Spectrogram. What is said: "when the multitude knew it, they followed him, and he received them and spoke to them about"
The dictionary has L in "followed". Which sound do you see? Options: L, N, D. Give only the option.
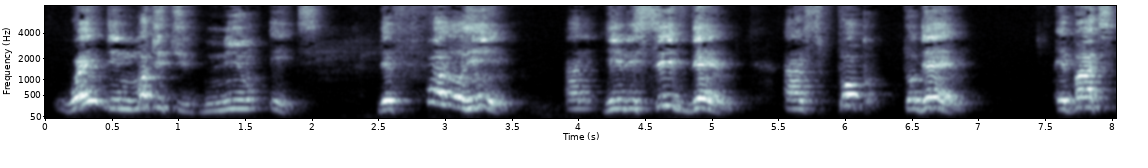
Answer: L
